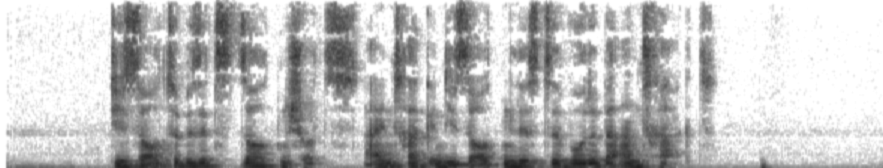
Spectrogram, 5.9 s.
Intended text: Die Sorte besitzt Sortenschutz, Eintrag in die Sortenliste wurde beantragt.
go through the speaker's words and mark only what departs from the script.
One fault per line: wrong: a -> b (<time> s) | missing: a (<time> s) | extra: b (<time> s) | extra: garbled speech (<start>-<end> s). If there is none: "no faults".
no faults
